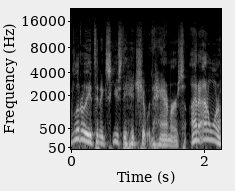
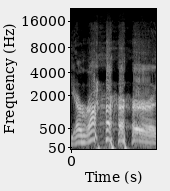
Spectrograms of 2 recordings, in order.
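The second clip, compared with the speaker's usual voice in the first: loud pirate "Yar!"; movie ants roaring "Yar!"; ant pirate yell; 3 semitones higher, 6 dB louder than usual. Retold or imitated. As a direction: shout it like a giant ant pirate. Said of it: "walking around like".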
